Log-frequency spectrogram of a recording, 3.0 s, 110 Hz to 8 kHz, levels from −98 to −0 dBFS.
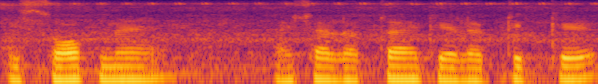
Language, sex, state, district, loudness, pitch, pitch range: Hindi, male, Bihar, Katihar, -18 LUFS, 135 Hz, 135-140 Hz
